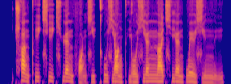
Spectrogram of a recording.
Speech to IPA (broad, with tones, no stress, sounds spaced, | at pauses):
ʈ͡ʂʰ a˥˩ n pʰ i˥ t͡ɕʰ i˥˧ t͡ɕʰ ɥ ɛ˥˩ n f ɑ̰˨˩ ŋ ɕ i˥ kʰ u˥ ɕ j ɑ˥˩ ŋ pʰ j o˥ ʊ̯ ɕ j ɛ˥ n n̪ ä˥ t͡ɕʰ j ɛ˥˧ n p w e˥˩ ɪ̯ ɕ i˥ n n̪ i˧˥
